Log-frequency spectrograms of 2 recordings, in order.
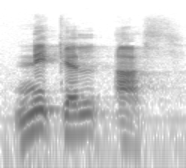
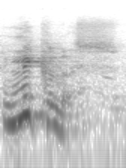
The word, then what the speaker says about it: Nicholas: upon a times there was a man called nickel ass that's not quite right no no once on a time there was a woman called Nicklas it's pronounced Nicholas all right once upon a time there was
